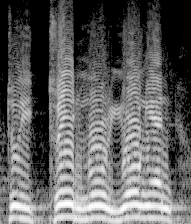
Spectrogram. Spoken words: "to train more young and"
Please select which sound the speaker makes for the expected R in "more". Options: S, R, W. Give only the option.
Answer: R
